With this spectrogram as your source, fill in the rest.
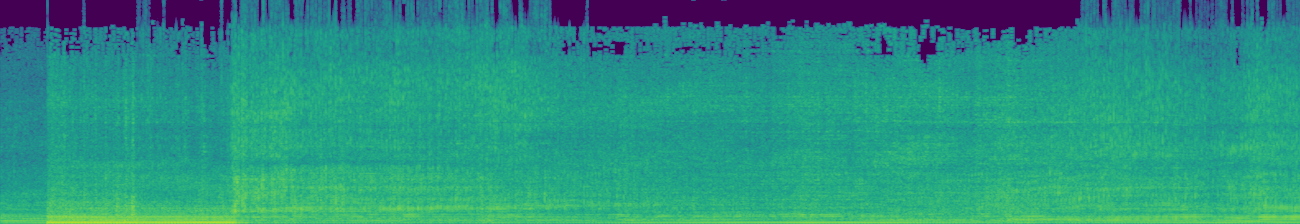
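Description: A wood chipper engine roars steadily.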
